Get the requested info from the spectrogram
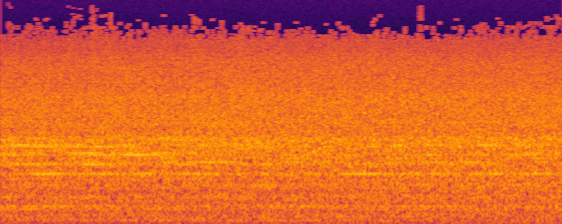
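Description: Steady rushing noise with a faint, even hum from the machinery of an indoor pool room.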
